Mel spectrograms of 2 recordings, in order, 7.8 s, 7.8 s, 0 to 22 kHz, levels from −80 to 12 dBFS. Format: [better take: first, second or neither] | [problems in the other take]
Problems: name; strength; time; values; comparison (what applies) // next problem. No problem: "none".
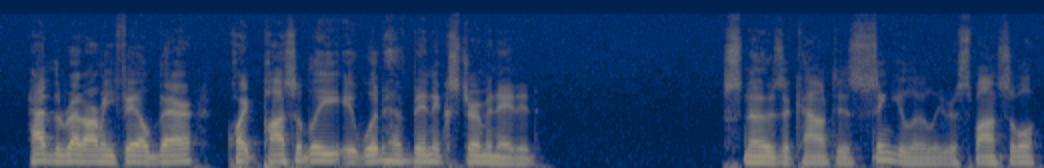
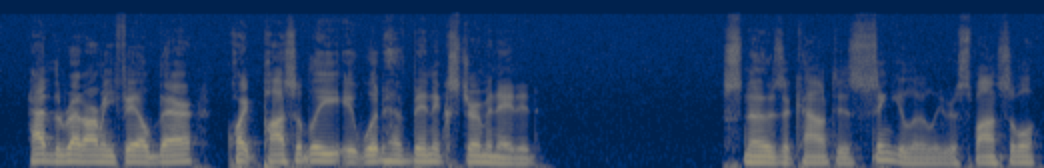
neither | hiss; faint; throughout; 25 dB below the speech; the same in both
